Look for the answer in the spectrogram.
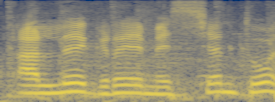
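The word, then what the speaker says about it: Alegre me siento: Et vous êtes venu avec donc un nouvel album, Allegre me siento, est-ce que je prononce bien? – Parfaitement.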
